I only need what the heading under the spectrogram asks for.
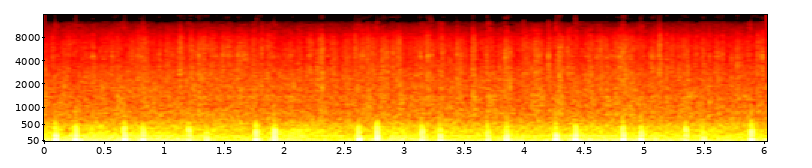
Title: TJOC heart sound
